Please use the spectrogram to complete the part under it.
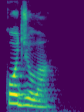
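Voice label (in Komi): "кодзула", Komi, female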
